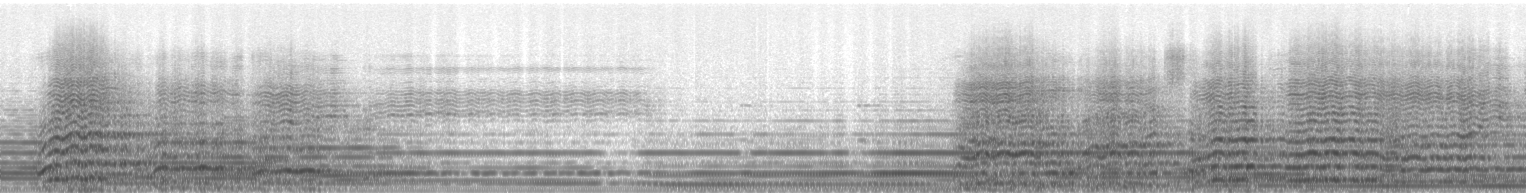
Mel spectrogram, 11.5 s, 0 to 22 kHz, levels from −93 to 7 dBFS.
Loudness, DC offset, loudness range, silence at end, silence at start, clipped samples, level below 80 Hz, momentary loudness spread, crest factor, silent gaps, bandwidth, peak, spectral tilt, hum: -28 LUFS; under 0.1%; 11 LU; 0 s; 0 s; under 0.1%; -52 dBFS; 14 LU; 20 dB; none; over 20 kHz; -10 dBFS; -5 dB/octave; none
